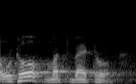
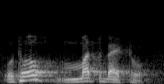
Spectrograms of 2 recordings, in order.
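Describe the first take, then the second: First: The pause comes after 'उठो', meaning get up. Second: The pause comes after 'मत', meaning don't get up.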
